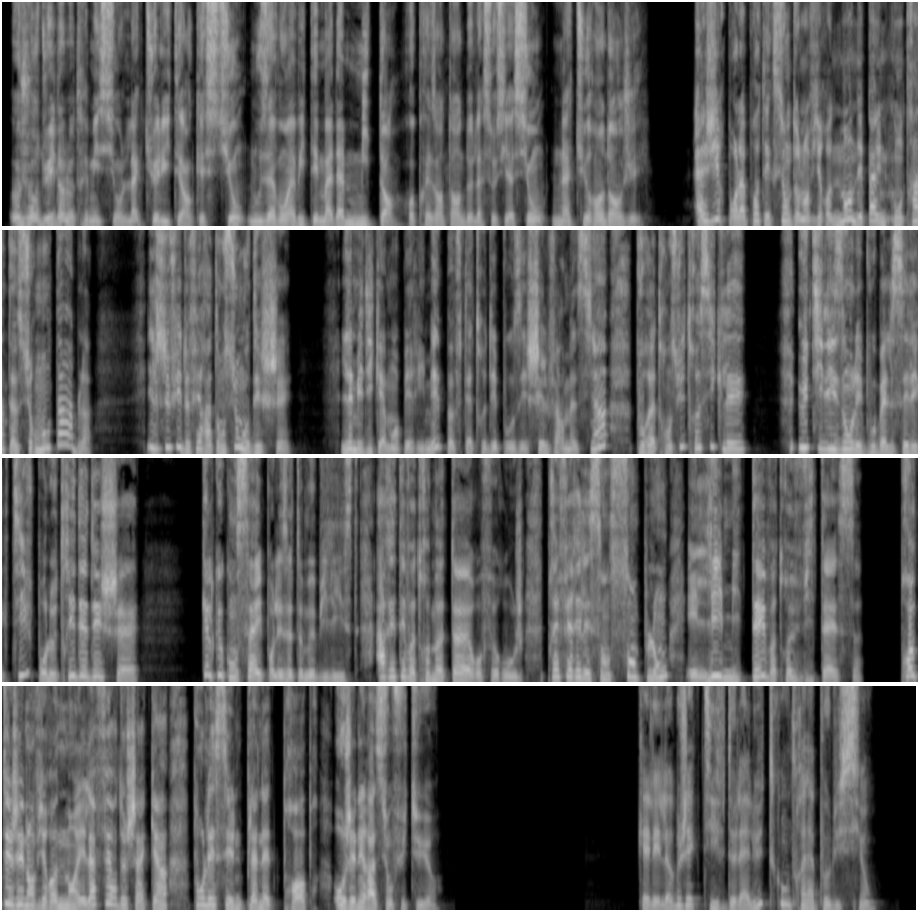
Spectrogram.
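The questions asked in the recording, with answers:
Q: Quel est l'objectif de la lutte contre la pollution ?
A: Laisser une planète propre aux générations futures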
